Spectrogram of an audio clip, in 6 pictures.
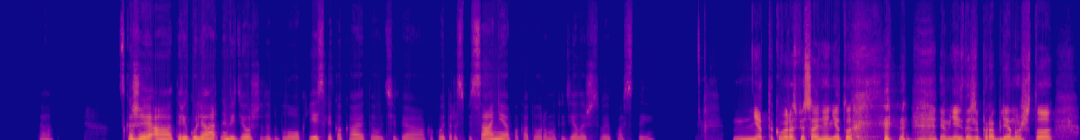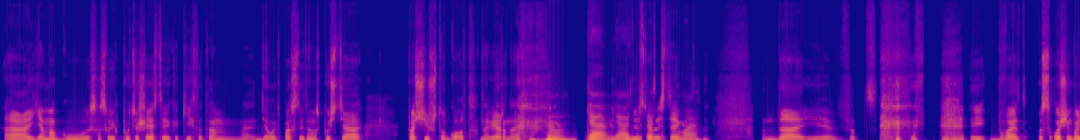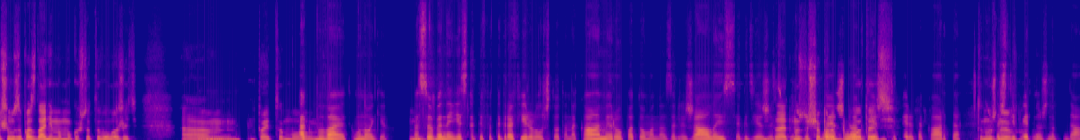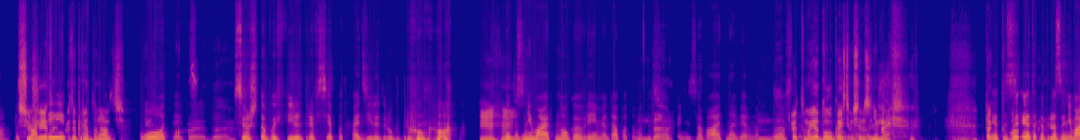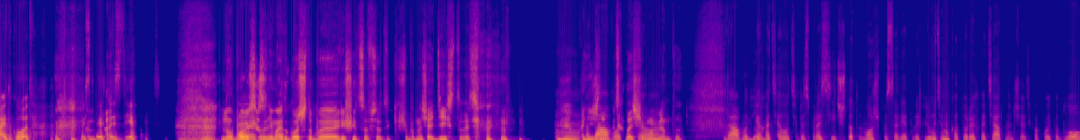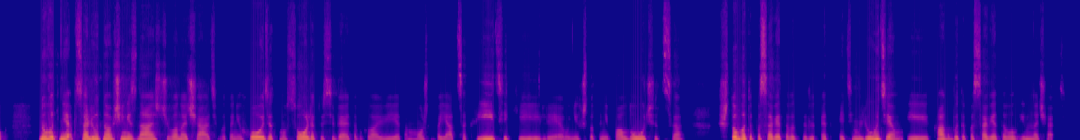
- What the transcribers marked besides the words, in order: chuckle; chuckle; laugh; laughing while speaking: "другу"; laughing while speaking: "занимаюсь"; laughing while speaking: "год, чтобы всё это сделать"; laugh; gasp; laugh; "посоветовал" said as "посоветова"
- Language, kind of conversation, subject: Russian, podcast, Чем полезно ведение дневника или творческого блога?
